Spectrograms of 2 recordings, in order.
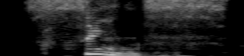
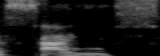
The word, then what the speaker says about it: since: E desde quando eu vou usar since. Muita gente troca a pronúncia aqui para science. Não. Since 2020.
